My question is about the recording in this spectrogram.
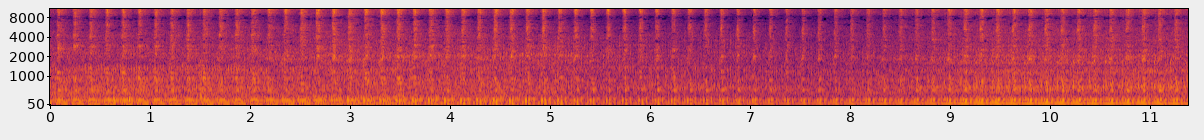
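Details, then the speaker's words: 12-valve P-pump Cummins from a 1994 Dodge 2500 on its first test run, after each injector line was bled of air. Rough idle with a sharp, even ticking clatter: valve lash out of adjustment, valves to be reset. "I got the air out but it still sounds like the valve sets really bad"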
